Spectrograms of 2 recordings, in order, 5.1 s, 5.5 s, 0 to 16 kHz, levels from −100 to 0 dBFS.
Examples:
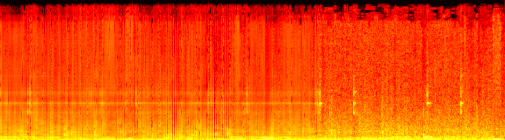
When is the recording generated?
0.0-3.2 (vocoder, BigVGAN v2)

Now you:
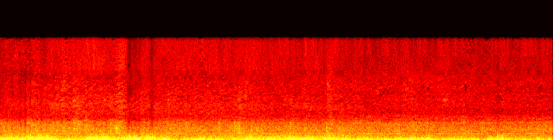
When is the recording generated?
1.1-5.5 (vocoder, BigVGAN v2)

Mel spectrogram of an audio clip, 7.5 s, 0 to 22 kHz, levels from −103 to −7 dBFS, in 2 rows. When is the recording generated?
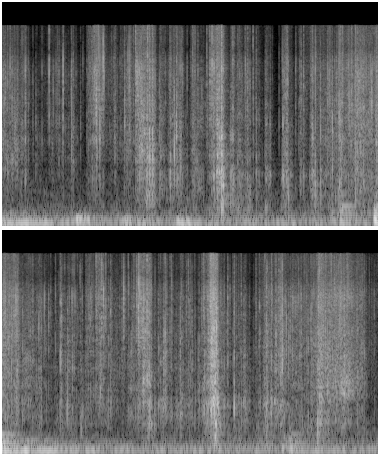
0.0-7.5 (vocoder, BigVGAN v2)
